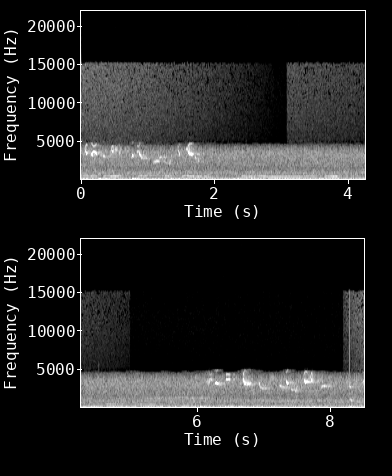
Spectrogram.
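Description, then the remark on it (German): Forest birds chirp and call steadily throughout beside a forest path on a hill, high twitters mixed with lower hooting notes, set against a constant soft ambient rumble with no talking. “Schritt für Schritt nimmst du immer mehr das Rauschen der Blätter und den Gesang der Vögel wahr.”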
